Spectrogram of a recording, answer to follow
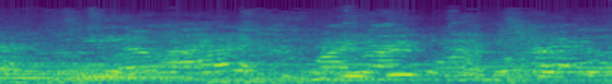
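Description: Several people talking at once over background music.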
